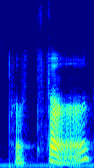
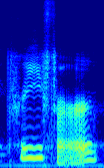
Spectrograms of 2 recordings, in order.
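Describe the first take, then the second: First: The stress is on the second syllable. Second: The stress is on the first syllable. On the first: The speaker calls it right. "so we stress that last" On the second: The speaker calls it wrong. "we don't say prefer"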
